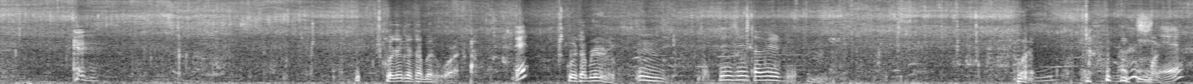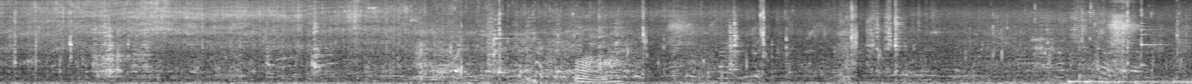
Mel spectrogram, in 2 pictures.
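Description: A steak sizzles on a hot griddle.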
